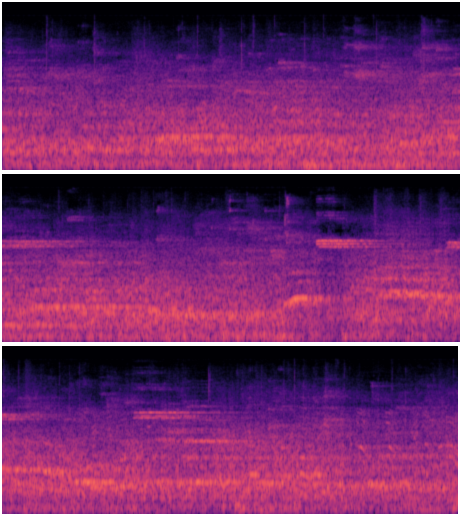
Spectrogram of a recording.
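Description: Spectators chatter and call out.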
